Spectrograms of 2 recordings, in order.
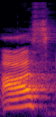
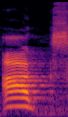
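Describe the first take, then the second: First: The word ends with the sounds s then k. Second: The word ends with the sounds k then s. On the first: "आस्क है" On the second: "आक्स कर दिया"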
